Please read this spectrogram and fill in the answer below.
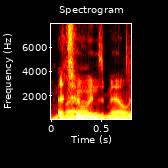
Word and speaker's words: Atuan's Mill: Atuan's Mill, yeah.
